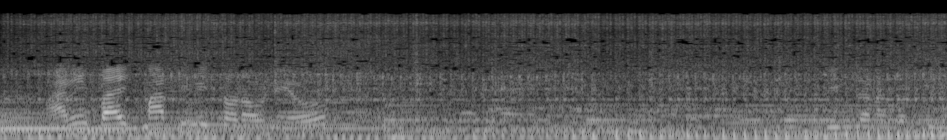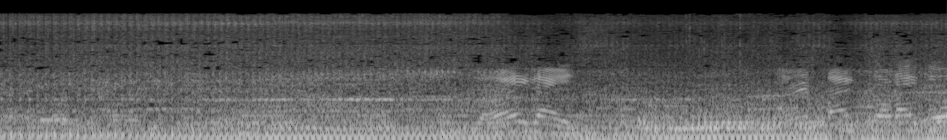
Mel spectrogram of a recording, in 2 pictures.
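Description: A motorbike engine hums steadily and grows louder.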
